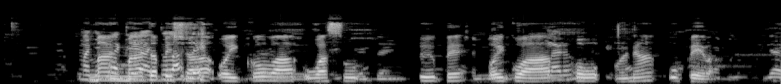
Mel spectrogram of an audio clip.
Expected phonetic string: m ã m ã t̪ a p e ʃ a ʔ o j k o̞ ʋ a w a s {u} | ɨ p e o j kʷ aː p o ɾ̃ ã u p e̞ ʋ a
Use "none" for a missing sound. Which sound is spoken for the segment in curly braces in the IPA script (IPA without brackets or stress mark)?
u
